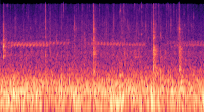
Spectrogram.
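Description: Steady thunderstorm rain as a low, even wash, with a few sharp drip clicks as drops strike a nearby surface. A high, pulsing trill from a calling animal repeats several times behind it.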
